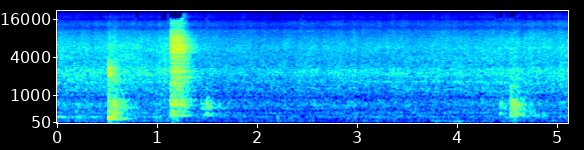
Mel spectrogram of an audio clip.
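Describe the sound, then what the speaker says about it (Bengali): Papads are dropped one by one into hot oil in a home kitchen, giving short bursts of sharp sizzling hiss, one loud and close, with a fainter low frying hiss between them. "আমি এদিকে পাঁপড়গুলো এক এক করে ভেজে নেব।"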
